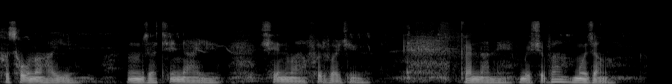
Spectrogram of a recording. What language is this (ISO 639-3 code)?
brx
